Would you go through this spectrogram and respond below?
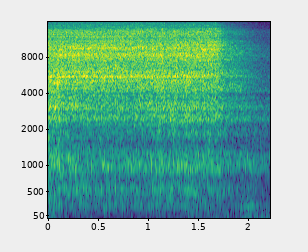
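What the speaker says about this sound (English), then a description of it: "The steaming performance of the Linea Mini is insane." A La Marzocco Linea Mini espresso machine steam wand blasting a loud, close, steady high hiss that tapers off slightly at the end.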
